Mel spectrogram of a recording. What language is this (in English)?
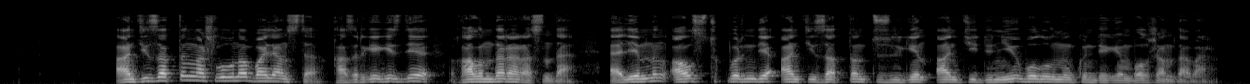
Kazakh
